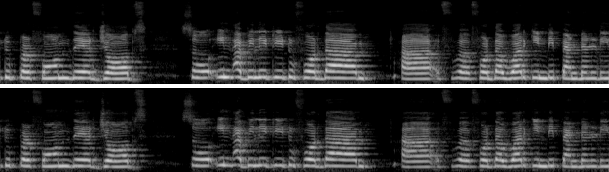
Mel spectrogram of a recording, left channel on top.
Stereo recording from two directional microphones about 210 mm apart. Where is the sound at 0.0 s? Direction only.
35° left (ahead or behind).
